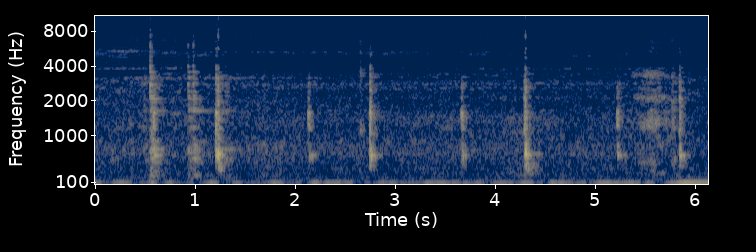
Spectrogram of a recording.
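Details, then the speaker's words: Eli Terry groaner clock movement back in its case, heard through a beat amplifier clipped in the case: ticks about forty a minute with clearly unequal gaps and loudness over a faint hum; out of beat even though level, needs re-beating. "It's not quite in beat, even though it's level. I have to get it in beat again, but what do y'all think?"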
